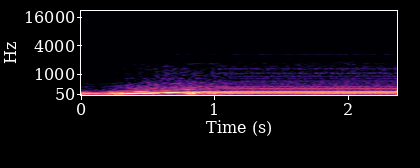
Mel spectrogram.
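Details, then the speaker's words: 2006 Dodge Sprinter diesel with P242F DPF ash accumulation and a badly clogged fuel filter. Full throttle: pitch climbs briefly, then holds flat around 3000 rpm, barely accelerating; jerky fuel delivery. Cause not confirmed. "so it's only stock at 3000 RPMs Let's do an acceleration test this is me going at a very fast speed pressing the gas pedal all the way down so barely accelerating"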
